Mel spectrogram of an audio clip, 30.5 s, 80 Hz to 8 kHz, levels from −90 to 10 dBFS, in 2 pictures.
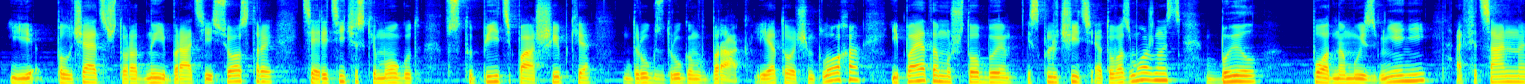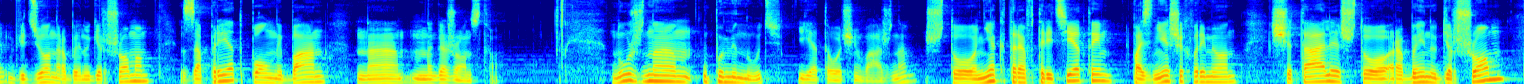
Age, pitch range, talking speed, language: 20-39, 105-145 Hz, 110 wpm, Russian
